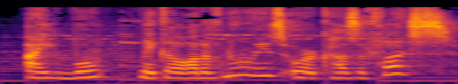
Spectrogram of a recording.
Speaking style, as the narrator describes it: Roisin said quickly

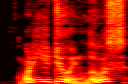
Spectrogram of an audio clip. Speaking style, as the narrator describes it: Millard asked anxiously

